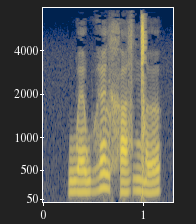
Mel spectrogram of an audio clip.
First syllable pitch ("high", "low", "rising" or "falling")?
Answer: low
